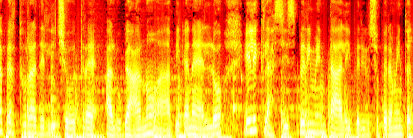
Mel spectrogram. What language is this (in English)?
Italian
